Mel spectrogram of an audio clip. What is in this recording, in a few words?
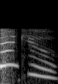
"Thank you"; DS; NEWSMB; Last Koopa Demo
